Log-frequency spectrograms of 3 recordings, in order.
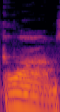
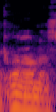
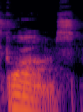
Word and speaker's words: Glamis: play, he's the thane of, that word is pronounced Glamis. It looks like Glamis, but it's Glamis.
